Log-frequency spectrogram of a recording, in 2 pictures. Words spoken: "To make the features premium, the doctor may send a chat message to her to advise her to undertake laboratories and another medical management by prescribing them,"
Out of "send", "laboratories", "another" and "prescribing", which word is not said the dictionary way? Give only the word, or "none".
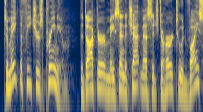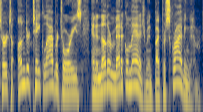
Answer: none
